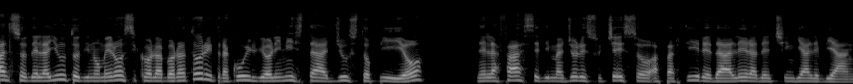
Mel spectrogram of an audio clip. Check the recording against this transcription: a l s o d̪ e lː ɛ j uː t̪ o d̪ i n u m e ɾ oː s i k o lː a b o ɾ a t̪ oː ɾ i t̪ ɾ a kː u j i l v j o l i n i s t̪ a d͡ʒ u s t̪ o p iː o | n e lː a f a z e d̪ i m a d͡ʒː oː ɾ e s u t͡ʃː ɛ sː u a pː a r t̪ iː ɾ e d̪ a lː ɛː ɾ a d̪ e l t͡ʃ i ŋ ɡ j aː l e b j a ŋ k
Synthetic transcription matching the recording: a l s o d̪ e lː a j uː t̪ o d̪ i n u m e ɾ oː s i k o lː a b o ɾ a t̪ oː ɾ i t̪ ɾ a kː u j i l v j o l i n i s t̪ a d͡ʒ u s t̪ o p iː o | n e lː a f a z e d̪ i m a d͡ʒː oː ɾ e s u t͡ʃː ɛ sː o a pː a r t̪ iː ɾ e d̪ a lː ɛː ɾ a d̪ e l t͡ʃ i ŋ ɡ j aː l e b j a ŋ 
